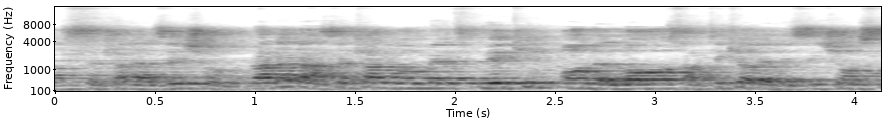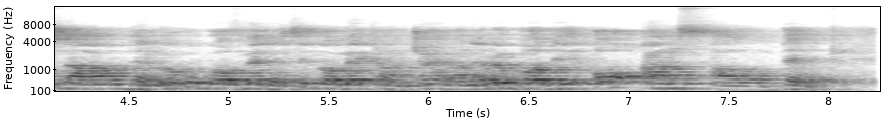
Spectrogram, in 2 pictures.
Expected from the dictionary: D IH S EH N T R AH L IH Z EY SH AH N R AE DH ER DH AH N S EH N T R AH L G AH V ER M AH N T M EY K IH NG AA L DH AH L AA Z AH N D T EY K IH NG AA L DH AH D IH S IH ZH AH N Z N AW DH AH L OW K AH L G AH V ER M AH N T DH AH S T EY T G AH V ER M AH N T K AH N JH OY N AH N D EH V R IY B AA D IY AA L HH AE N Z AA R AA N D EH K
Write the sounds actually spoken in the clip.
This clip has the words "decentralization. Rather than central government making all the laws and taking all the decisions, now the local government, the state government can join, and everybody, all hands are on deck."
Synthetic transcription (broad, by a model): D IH S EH N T R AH L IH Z EY SH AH N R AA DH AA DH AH N S EH N T R AH L G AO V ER M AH N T M EY K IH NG AA L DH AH L AA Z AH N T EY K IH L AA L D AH D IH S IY SH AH N S N AW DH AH L OW K AH L G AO V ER M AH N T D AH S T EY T G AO V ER M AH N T K AH N JH OY N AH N EH V R IY B AA D IY AA L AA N S AA W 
